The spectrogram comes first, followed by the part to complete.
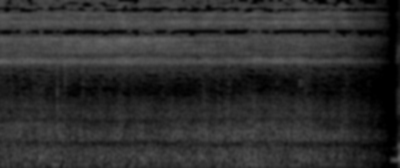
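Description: Small handheld butane torch hissing steadily as it is played over wet acrylic pour paint to bring up cells. The hiss is faint and stops abruptly near the end.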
